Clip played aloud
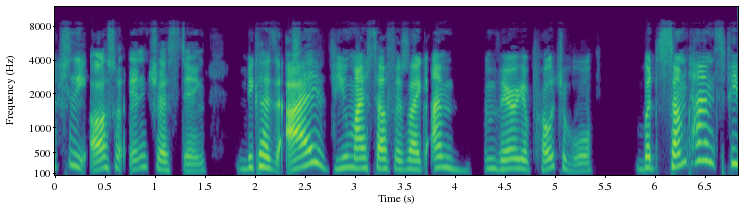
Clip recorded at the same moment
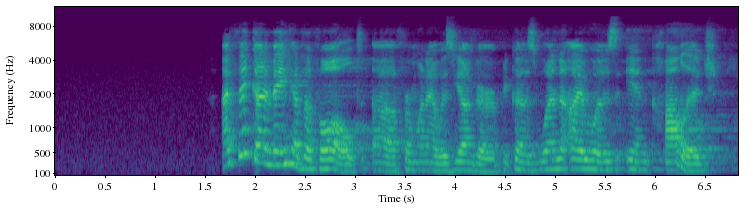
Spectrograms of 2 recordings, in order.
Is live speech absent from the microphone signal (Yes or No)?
No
